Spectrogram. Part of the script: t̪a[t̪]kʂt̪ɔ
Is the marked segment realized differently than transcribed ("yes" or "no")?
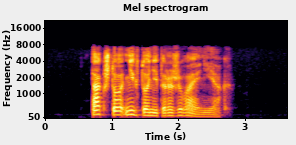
yes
